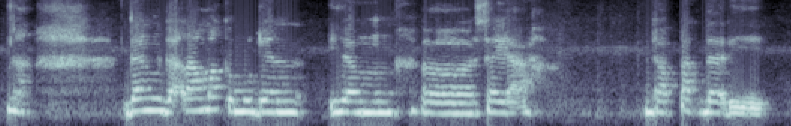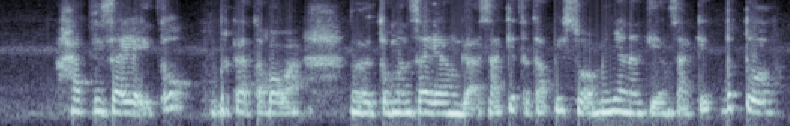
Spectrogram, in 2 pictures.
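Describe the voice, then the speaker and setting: A woman from Indonesia recounts her personal faith testimony in a relaxed, conversational manner full of fillers and restarts. Her voice sits a little high, with a gravelly, husky grain. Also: normal speed, long pauses, rough recording. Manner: conversational storytelling with many fillers. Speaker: testimony speaker.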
